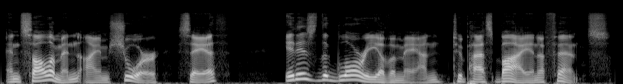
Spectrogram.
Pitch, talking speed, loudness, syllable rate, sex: 130 Hz, 175 wpm, -19 LUFS, 4.3 syllables/s, male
